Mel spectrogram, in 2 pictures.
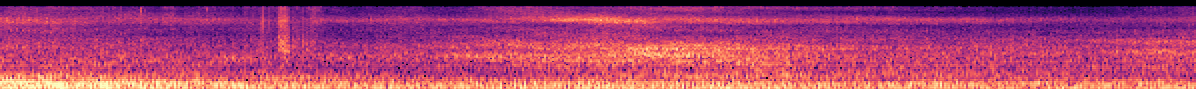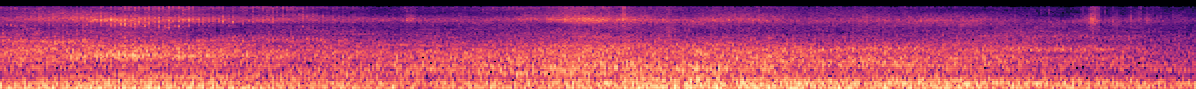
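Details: Steady outdoor traffic rumble from passing cars and motorbikes, with a low engine drone throughout and no animal calls.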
